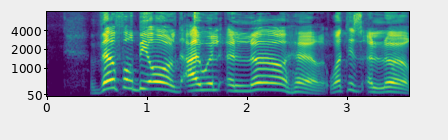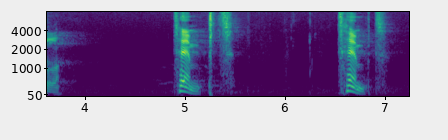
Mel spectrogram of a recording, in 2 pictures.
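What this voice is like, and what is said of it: Speaker's own foreign accent. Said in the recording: “Bear with me with my accent”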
